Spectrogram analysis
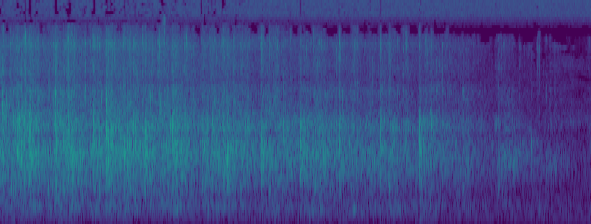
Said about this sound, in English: Come on, give the Lord a good clap for that.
